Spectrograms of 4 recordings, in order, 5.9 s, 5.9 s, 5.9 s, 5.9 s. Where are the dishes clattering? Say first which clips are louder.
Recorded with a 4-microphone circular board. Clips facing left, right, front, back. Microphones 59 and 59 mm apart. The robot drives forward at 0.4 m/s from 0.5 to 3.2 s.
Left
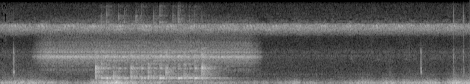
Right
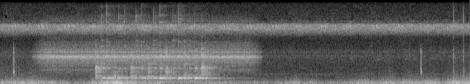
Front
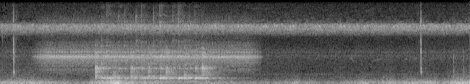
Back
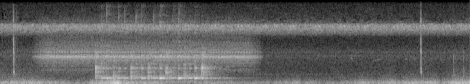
Left 1 dB, even; 100° left, 0.5 m; by 2.7 s 160° left, 0.8 m.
